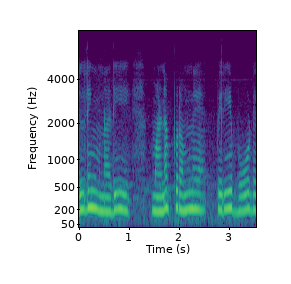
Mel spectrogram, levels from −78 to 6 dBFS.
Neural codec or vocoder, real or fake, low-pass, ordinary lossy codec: none; real; 7.2 kHz; none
